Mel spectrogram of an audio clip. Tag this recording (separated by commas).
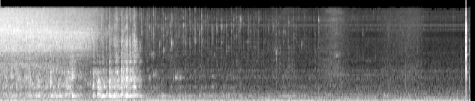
toilet flushing, inside a small room, Toilet flush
